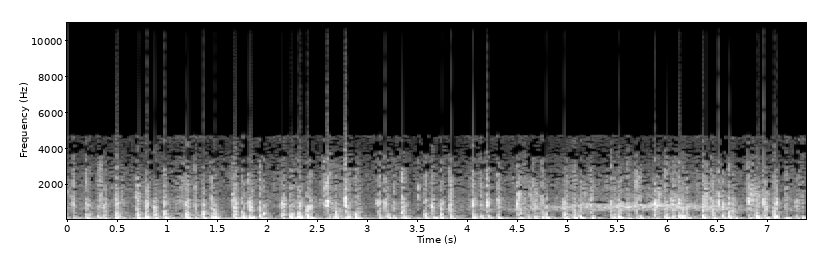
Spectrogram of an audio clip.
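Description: Horses' hooves clip-clop steadily as riders head toward a hackberry tree, with many crisp, evenly paced strikes forming a continuous loud rhythm and no voices over them.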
